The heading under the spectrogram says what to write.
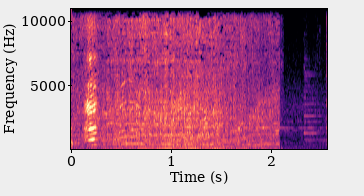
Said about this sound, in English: Do you think we can do it in this room? Probably not. That's our air conditioner, folks.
